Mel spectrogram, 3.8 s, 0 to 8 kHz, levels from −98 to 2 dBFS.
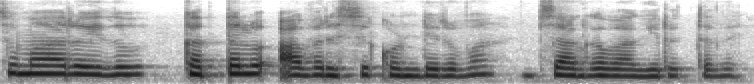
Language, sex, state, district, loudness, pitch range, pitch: Kannada, female, Karnataka, Bangalore, -16 LUFS, 205-245 Hz, 225 Hz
